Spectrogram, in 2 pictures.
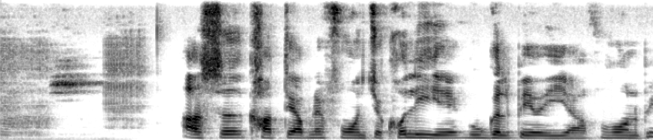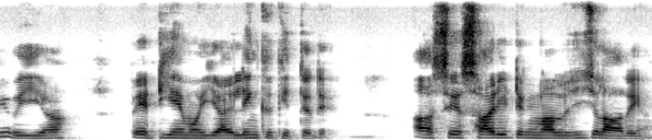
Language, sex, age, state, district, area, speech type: Dogri, male, 30-45, Jammu and Kashmir, Jammu, urban, spontaneous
